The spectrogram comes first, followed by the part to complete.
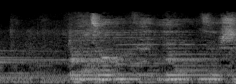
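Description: Music: a song's instrumental introduction on guitar, with plucked notes coming in louder under a second in.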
